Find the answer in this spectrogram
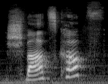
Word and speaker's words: Schwarzkopf: In German, Schwarzkopf. we pronounce it Schwarzkopf, which literally means black head.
